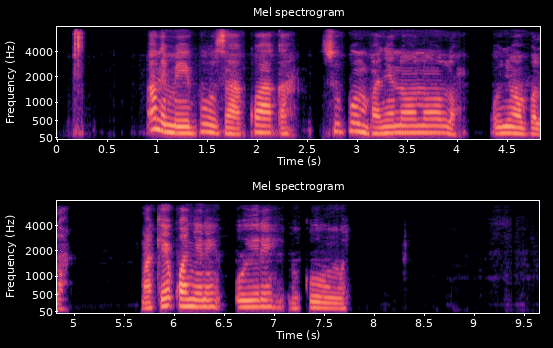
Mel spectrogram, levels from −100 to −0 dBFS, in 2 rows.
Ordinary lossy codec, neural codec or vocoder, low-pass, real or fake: none; none; 7.2 kHz; real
